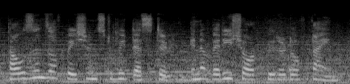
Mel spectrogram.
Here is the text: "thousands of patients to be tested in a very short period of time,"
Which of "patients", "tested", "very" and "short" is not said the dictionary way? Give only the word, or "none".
none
